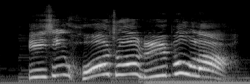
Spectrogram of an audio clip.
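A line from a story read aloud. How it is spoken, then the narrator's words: Shouting from wall. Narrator (Chinese): 魏续在城头上大喊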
